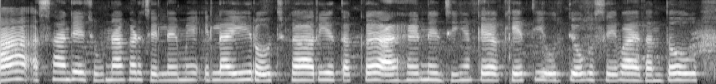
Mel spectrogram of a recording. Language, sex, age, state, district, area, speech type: Sindhi, female, 45-60, Gujarat, Junagadh, urban, spontaneous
